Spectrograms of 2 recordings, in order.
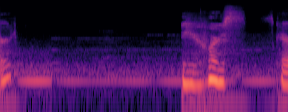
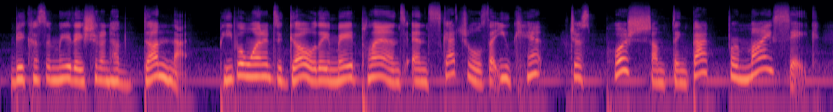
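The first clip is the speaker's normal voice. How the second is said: louder, higher, insistent complaint; frustrated protest; 3 semitones higher, 5 dB louder than usual. Acted. Patient scolding that plans changed for her sake, loud frustration. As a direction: push back hard, exasperated. Frustrated guilt over party.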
